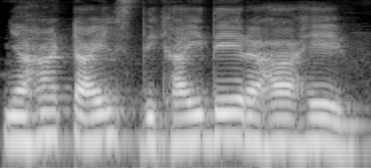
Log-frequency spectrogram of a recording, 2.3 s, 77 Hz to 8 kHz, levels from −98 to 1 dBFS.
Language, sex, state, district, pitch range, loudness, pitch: Hindi, male, Jharkhand, Ranchi, 155-170 Hz, -16 LUFS, 160 Hz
